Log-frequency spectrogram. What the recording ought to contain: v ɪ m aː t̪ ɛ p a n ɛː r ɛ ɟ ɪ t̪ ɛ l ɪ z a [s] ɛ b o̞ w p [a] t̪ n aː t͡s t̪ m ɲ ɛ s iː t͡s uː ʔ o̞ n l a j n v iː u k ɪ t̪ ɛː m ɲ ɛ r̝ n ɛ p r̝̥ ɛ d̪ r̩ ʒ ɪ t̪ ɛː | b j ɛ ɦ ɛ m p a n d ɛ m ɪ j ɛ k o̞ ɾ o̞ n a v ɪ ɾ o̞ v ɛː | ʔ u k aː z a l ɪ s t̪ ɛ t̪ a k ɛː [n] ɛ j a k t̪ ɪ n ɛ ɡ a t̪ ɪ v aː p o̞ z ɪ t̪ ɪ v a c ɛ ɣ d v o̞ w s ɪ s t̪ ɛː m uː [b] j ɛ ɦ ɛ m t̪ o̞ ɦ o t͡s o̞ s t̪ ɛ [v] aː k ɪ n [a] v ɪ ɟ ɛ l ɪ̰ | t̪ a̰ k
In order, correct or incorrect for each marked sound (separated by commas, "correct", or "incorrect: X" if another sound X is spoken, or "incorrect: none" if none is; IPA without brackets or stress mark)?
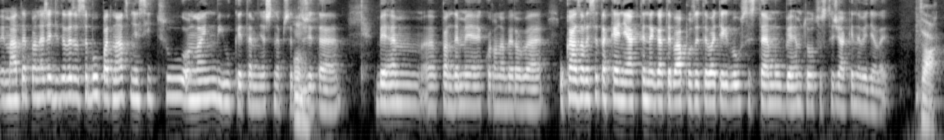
correct, correct, incorrect: ɲ, correct, incorrect: ʒ, incorrect: ɛ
